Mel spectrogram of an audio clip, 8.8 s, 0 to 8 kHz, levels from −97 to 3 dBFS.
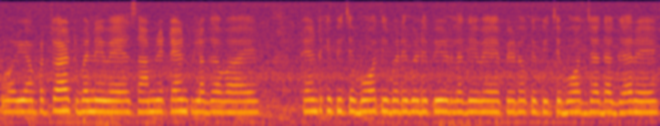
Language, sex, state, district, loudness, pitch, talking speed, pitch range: Hindi, female, Rajasthan, Bikaner, -16 LUFS, 230 Hz, 205 wpm, 230-240 Hz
